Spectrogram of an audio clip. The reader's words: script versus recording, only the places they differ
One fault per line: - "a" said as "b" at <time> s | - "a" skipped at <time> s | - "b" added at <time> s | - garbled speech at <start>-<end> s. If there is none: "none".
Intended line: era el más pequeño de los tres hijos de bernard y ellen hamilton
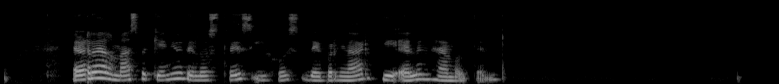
none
